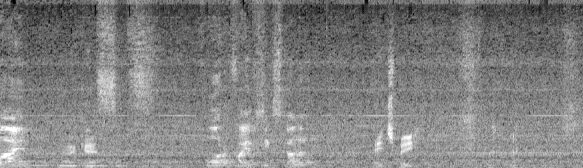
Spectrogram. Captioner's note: laughing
